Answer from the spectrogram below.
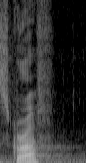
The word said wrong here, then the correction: Scrunt: Scrunt. – Scrunt. I always want to say Scruff. So Scrunt. Every time Scrunt poked me with the dagger, it actually hurts, and I just pretend it doesn't.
